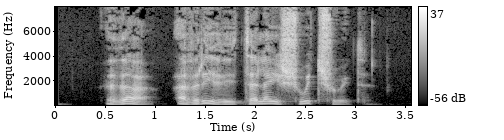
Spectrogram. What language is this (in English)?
Kabyle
